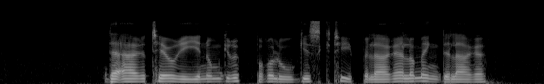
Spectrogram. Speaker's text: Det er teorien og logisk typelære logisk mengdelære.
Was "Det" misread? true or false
false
